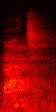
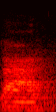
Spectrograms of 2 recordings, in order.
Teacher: Bat has a shorter vowel because it's clipped before the T. Bad is rather longer.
